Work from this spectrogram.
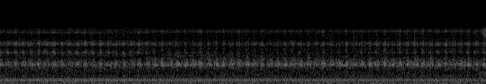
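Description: A small Joule Thief Muller dynamo motor drives an LED load, giving a faint, steady mechanical whir and hum that runs evenly throughout with no voices.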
